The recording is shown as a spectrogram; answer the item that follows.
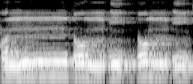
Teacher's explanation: mim sukun bertemu hamzah dibaca jelas, tidak boleh sahabat membaca dengan dengung atau memantul. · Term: izhar syafawi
